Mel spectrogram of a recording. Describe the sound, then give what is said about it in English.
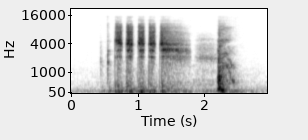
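A rapid fit of coughing from allergies: about five sharp, harsh coughs in quick succession, then a longer raspy cough and one more burst after a brief pause, fairly loud with no talking. “excuse me if you hear me uh, dying in the background. No, that's right. We all have allergies.”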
